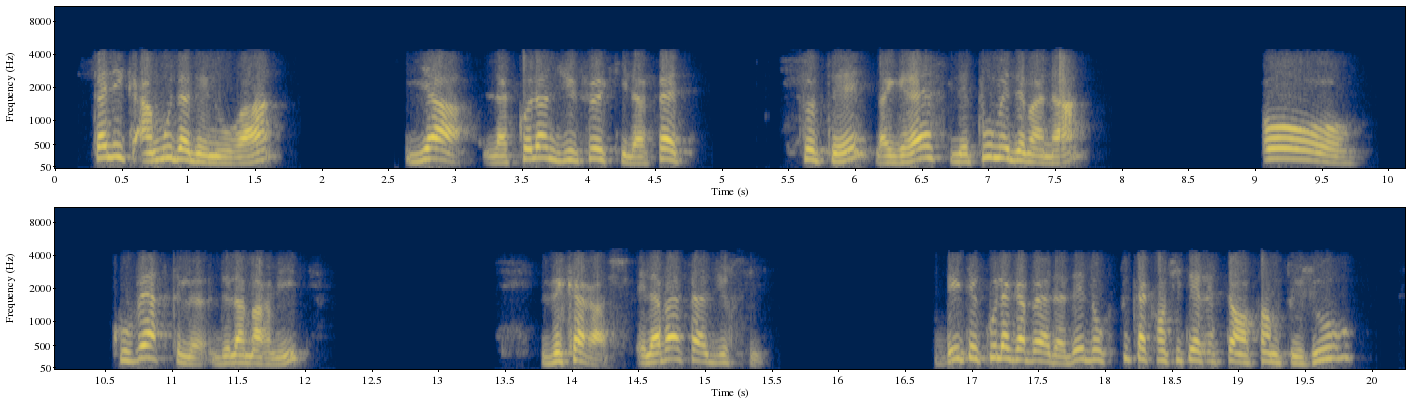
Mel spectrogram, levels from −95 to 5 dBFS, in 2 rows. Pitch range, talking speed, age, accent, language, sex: 155-215 Hz, 120 wpm, 60-79, French, French, male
